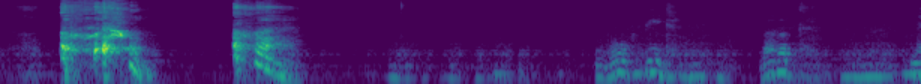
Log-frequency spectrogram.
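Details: Adult with a cough lasting many days, a burning feeling in the back, and on medicine, which they blame on hot-cold weather changes: two loud coughs followed by quiet voiced sounds.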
